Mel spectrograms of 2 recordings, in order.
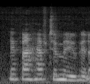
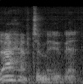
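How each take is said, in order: First: Said in the usual way. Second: Repeated under the breath in a whisper. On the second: Real, not acted. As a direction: echo it to yourself in a whisper.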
